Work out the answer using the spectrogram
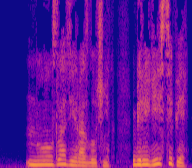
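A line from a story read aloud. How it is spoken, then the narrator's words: Muttered. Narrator (Russian): пробормотал он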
